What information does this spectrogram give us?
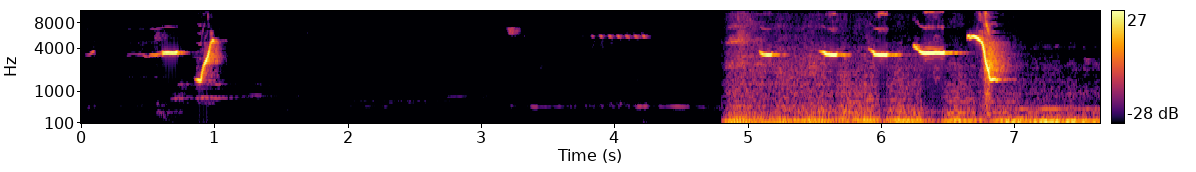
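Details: Bimoli song played as a lure for training birds: long level whistles with sharp upward sweeps, a few sparse notes at first, then rapid whistles over a steady low hum.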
